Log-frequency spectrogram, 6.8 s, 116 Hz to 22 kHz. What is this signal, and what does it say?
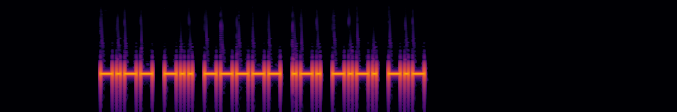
Morse code, heard as a keyed tone, about 30 wpm, 700 Hz. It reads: YD0RCK
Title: DXCC-100 Call Signs - 6 Characters - Repeated 3x - 30wpm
